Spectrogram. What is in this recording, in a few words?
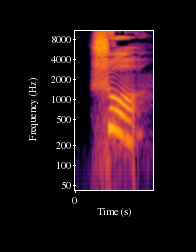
"shuo4", pinyin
